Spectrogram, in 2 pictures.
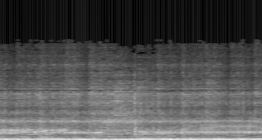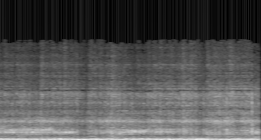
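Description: A brutal death metal band playing live: a loud, dense wall of heavily distorted guitar over fast, relentless drumming, steady throughout.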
